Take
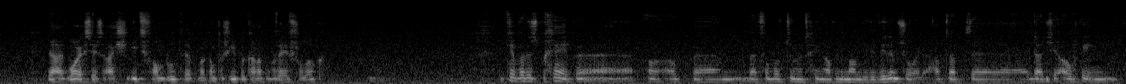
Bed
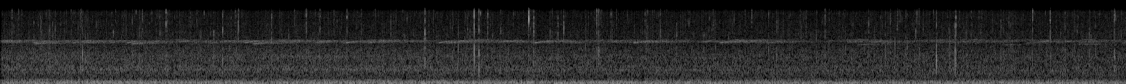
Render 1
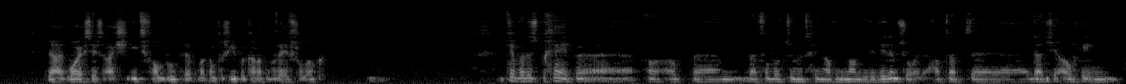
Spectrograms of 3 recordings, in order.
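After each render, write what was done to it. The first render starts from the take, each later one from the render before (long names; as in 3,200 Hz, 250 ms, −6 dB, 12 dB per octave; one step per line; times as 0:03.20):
noise reduction from a noise print 10 dB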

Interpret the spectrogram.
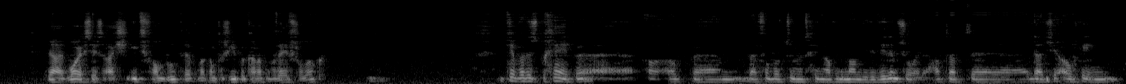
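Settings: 0:05.93–0:06.69: high-pass filter 470 Hz
0:09.16–0:10.24: bad sample-rate conversion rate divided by 4×, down filtered, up hold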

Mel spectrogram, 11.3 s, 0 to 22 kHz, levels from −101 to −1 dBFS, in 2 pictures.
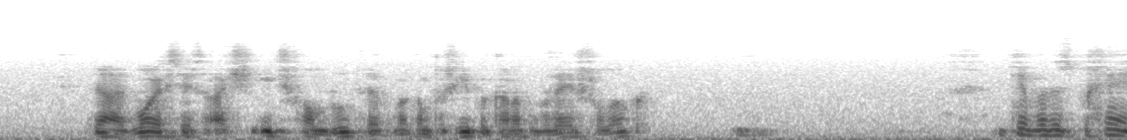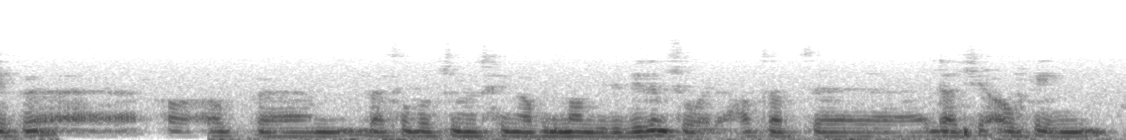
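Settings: Bessel low-pass filter 2,200 Hz, order 8
spectral tilt −3 dB per octave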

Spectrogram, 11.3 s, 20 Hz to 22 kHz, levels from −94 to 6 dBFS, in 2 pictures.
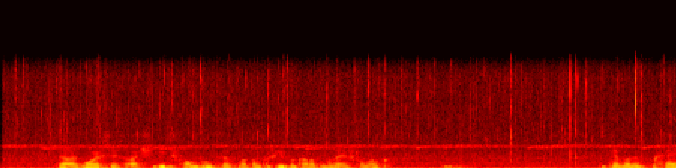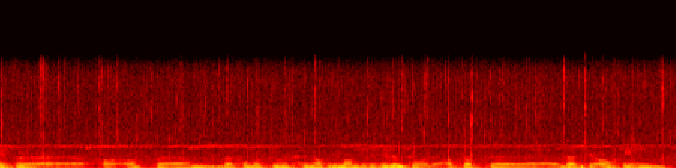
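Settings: mix in bed −14.5 dB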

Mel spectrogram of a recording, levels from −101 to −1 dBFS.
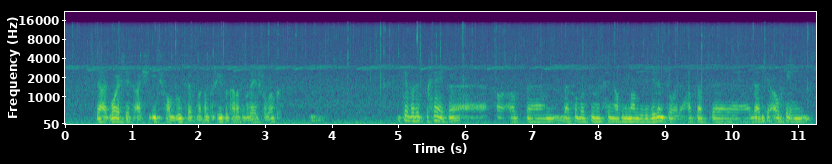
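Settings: level +12 dB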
